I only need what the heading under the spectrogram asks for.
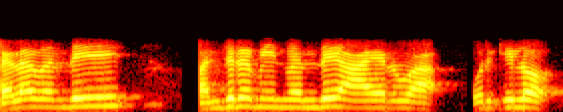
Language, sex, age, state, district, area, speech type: Tamil, female, 60+, Tamil Nadu, Thoothukudi, rural, conversation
